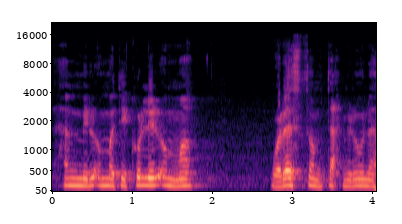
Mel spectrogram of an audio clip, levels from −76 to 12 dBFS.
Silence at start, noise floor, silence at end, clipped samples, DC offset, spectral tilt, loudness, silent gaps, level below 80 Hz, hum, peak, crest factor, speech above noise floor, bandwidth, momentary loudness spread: 0.1 s; -48 dBFS; 0 s; under 0.1%; under 0.1%; -7.5 dB/octave; -14 LUFS; none; -58 dBFS; none; 0 dBFS; 14 dB; 35 dB; 13.5 kHz; 8 LU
